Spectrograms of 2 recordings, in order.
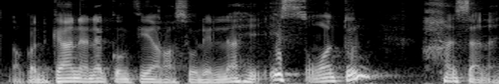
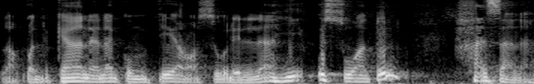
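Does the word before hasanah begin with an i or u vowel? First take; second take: i; u. First: The word before hasanah begins with an i vowel. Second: The word before hasanah begins with a u vowel. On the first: "Bisa dibaca juga dengan iswah" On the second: "disebut uswah"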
